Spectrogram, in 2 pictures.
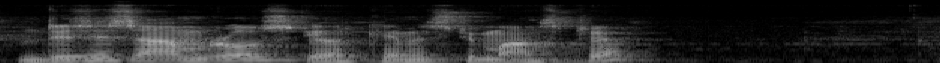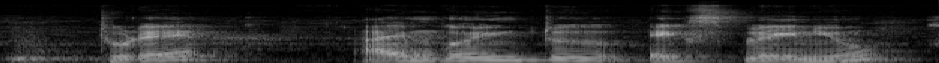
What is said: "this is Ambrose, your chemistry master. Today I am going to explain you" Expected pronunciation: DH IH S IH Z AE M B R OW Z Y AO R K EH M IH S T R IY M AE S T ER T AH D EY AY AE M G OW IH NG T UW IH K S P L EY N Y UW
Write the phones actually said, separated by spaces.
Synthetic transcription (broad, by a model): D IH S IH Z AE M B R OW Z Y AO R K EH M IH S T IY M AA S T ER T AH D EY AY M G OW IH NG T UW IH K S P L EY N Y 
